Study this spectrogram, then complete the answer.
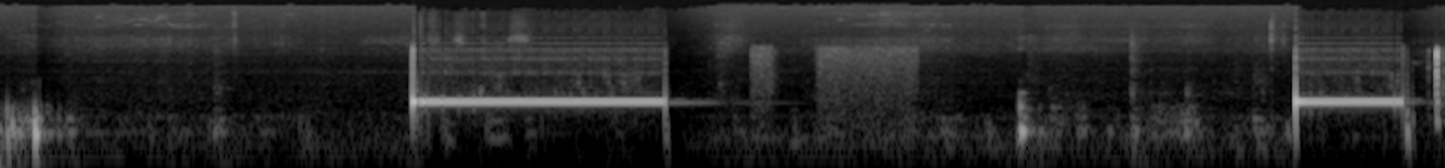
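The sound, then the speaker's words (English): A telephone call to the Fish Hawk shop is dialed and rings over the phone line: clicks and a brief hiss, then long, steady, buzzing ring tones repeating after a pause of several seconds, with no talking. “It's dialed up, and here we go,”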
